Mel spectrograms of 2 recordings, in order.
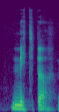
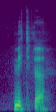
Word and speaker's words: Midtbø: Yeah, M-I-D-T-B-O. – How do you say your last name? – Midtbø. – Midtbø, okay. – Midtbø, yeah.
